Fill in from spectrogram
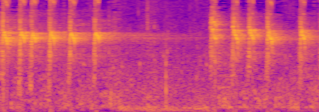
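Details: {'caption': 'Grey-cheeked bulbul, used to prompt silent, stressed birds to answer: a string of crisp, evenly spaced high chips, a quieter pause, then another quick run of sharp notes.'}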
